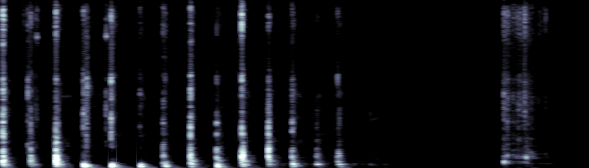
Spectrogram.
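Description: A tool strikes hard ice crusted on a car during an ice storm, giving a fast run of about fifteen sharp, evenly spaced knocks. After a pause come two final taps close together, and no one speaks.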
